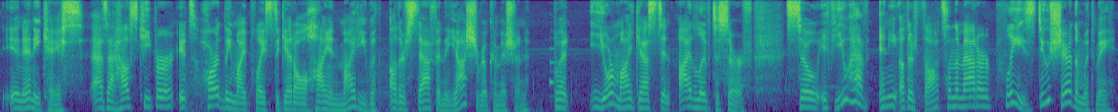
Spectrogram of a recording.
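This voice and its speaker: A man's voice: on the high side, lively intonation, moderate pace, fairly bright tone, slight background noise. A man playing an easygoing, polite young housekeeper in a video game, speaking courteously with a light playful touch. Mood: polite, gracious. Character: easygoing, polite young male housekeeper, good-natured and unflappable. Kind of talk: video game dialogue acting. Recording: game music behind the voice.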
